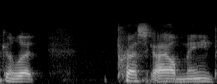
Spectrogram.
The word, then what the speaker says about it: Presque Isle: First, Steve, did I say that correctly, Presque Isle? – Yes, but it's Maine.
